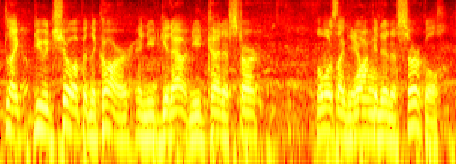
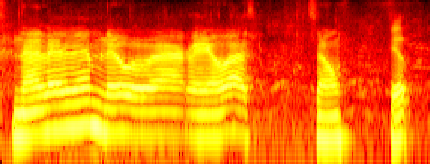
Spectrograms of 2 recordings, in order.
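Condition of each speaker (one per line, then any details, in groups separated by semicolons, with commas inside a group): No condition
ALS; ALS, slow progression, leg onset; 8 years since diagnosis, breathes unaided, wheeled aid, wheelchair; talks with struggle, tongue feels fat, little speech after 5pm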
